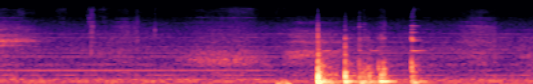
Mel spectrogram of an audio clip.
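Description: A quick run of clinks and knocks, about a second long and a little past halfway, as a large sea snail shell is handled against a glass plate.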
